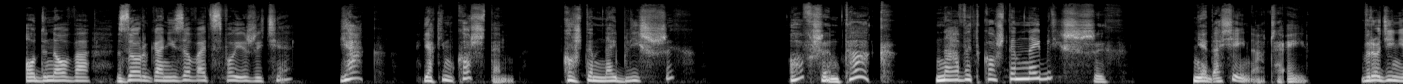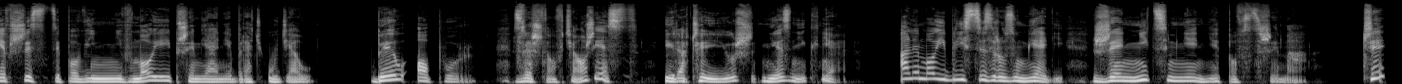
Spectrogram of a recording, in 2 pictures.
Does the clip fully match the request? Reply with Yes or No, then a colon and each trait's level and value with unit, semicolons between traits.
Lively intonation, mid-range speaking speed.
No: wide, 6.4 semitones; slow, 105 wpm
